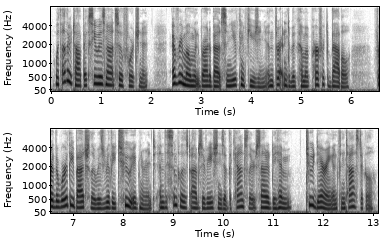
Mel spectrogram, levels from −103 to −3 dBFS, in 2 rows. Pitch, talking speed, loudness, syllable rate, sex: 200 Hz, 200 wpm, -18 LUFS, 6.7 syllables/s, female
